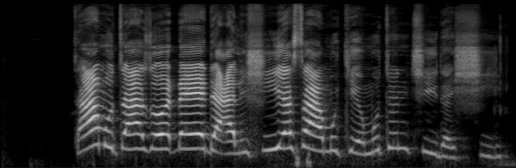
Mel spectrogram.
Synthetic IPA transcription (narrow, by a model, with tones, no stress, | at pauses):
taː˦mu˨ta˦zoː˦ɗɐ˦ja˦da˨ʔa˨lʃiː˦jaː˦saː˦˨mʊ˦kʲeː˨mʊ˦tʊ˦nt͡ʃiː˨da˨ʃi˦ʔ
